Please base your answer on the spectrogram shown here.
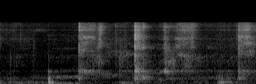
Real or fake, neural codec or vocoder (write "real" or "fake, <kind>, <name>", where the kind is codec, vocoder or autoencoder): fake, codec, ZipCodec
